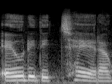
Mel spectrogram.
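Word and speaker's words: Euridice: 오르페우스의 아내의 이름이 에우리디케 그런데 이제 그 그리스어를 여기서는 그냥 이탈리아어 식으로 읽어서 어 오르페우스를 오르페오 하고요 이탈리아로 그리고 에우리디케를 에우리디체 합니다 발음만 약간 달라졌고 같은 인물이에요 그래서 어이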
